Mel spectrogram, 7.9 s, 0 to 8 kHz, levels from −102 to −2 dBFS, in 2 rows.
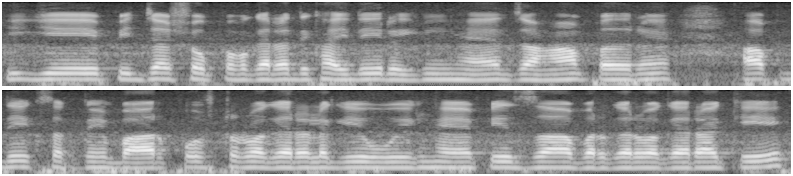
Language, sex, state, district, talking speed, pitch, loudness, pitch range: Hindi, female, Haryana, Jhajjar, 180 wpm, 160 Hz, -15 LUFS, 155-165 Hz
